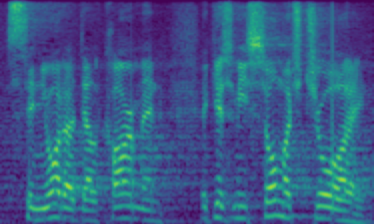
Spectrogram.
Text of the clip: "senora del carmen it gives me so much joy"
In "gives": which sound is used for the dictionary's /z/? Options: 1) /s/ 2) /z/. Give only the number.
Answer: 2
